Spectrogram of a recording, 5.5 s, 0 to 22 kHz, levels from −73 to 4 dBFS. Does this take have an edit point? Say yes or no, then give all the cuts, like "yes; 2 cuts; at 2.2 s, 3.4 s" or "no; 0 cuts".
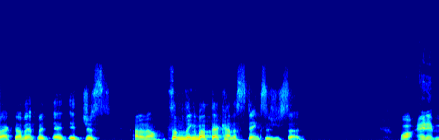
no; 0 cuts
